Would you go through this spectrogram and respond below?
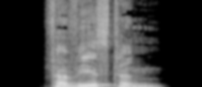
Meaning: inflection of verwesen: 1. first/third-person plural preterite 2. first/third-person plural subjunctive II
- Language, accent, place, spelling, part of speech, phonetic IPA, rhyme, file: German, Germany, Berlin, verwesten, adjective / verb, [fɛɐ̯ˈveːstn̩], -eːstn̩, De-verwesten.ogg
